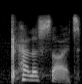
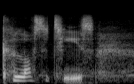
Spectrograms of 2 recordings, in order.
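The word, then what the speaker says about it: callosities: right I always gonna always want to call them is your callous eyes but it's not they shield kalasa teas I think that's how you pronounce it callosity 'he's the protruding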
